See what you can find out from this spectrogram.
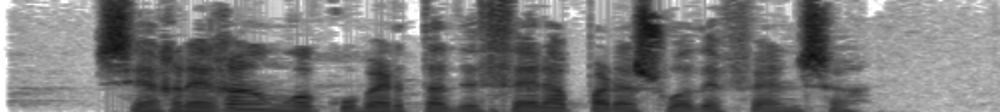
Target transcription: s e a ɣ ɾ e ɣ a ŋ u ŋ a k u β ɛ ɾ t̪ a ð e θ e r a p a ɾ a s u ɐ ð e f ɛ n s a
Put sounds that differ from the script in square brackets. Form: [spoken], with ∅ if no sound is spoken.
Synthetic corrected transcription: s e a ɣ ɾ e ɣ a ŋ u ŋ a k u β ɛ ɾ t̪ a ð e θ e [ɾ] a p a ɾ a s u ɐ ð e f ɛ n s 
